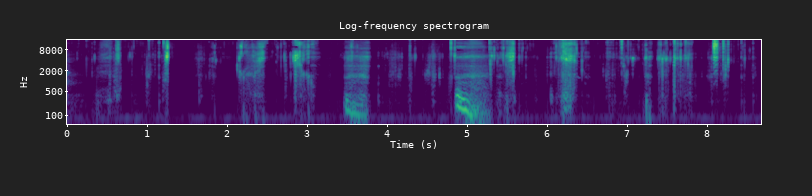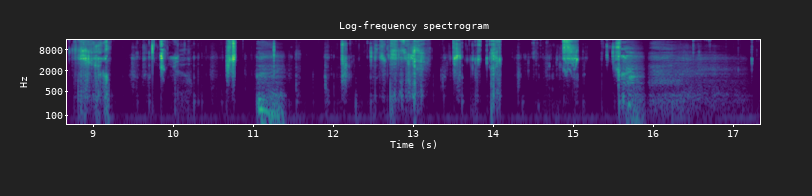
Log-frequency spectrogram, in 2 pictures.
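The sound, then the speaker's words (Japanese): Wet ear-licking mouth sounds in close ASMR style: many irregular soft smacks and slurps mixed with breathy sighs, quiet and intimate. “耳も舐めてやる。”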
